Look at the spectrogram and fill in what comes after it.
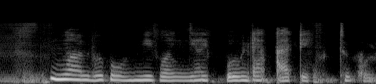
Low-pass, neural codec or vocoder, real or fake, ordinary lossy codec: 7.2 kHz; codec, 16 kHz, 0.5 kbps, FreqCodec, larger model; fake; MP3, 32 kbps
